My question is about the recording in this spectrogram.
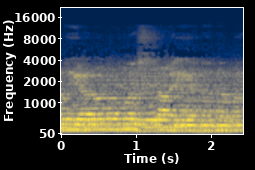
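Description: A man's voice in a slow, wordless, chant-like song over sustained chords from a Yamaha electronic keyboard.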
